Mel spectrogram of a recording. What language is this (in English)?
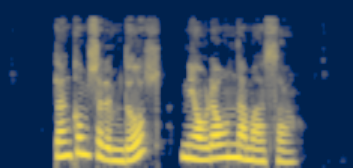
Catalan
